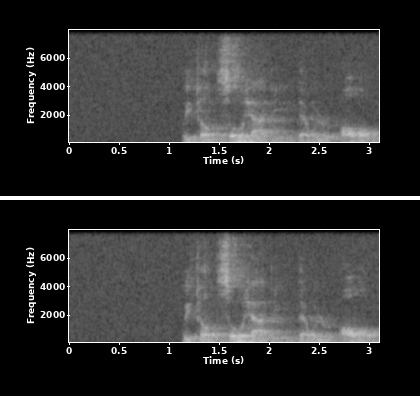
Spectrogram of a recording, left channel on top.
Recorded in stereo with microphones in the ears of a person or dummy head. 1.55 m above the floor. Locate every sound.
1.1 s a man speaking: centre (ahead or behind), 4 m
